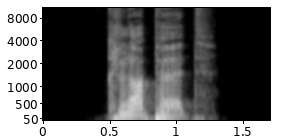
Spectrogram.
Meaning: second-person plural subjunctive I of kloppen
- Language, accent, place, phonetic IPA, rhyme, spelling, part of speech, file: German, Germany, Berlin, [ˈklɔpət], -ɔpət, kloppet, verb, De-kloppet.ogg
